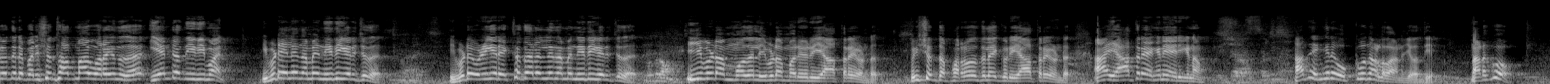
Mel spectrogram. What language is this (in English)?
Malayalam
